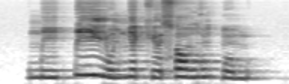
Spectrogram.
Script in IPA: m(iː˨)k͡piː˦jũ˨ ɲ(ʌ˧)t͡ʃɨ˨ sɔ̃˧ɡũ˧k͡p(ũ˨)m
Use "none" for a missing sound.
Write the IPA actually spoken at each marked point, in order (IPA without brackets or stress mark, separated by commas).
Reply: iː˨, ə˧, ũ˨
